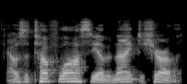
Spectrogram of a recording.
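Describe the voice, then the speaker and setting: A Southern California man aged 50 or more talks quickly in a lowish, fairly bright voice with an American accent. As the solo host of his podcast, he rambles casually and downplays himself.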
